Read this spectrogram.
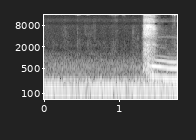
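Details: A pet with small nostrils sneezes after coughing; the owner says it struggles to cough and looks like an allergy fit.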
